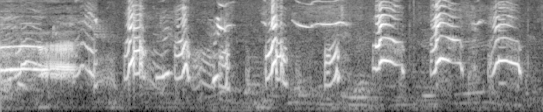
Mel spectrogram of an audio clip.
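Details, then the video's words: Puppy giving a rapid series of high, whining yelps and yips, each a short arched cry with bright overtones, about two per second with uneven spacing; no other clear sounds. "Dogs and beautiful puppy, real puppy's sound effect"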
